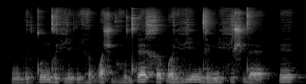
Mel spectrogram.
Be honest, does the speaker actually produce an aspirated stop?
no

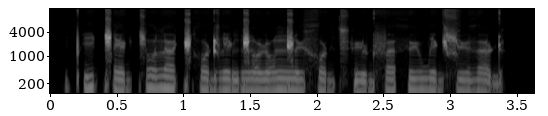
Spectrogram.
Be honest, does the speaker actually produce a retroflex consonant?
yes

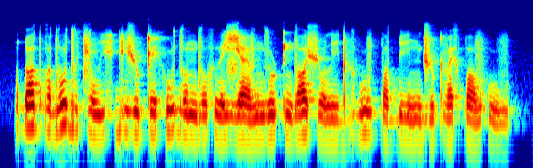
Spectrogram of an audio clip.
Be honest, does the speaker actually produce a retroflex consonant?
yes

